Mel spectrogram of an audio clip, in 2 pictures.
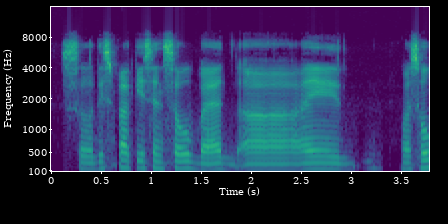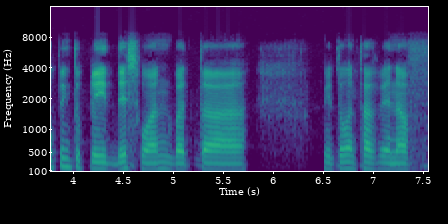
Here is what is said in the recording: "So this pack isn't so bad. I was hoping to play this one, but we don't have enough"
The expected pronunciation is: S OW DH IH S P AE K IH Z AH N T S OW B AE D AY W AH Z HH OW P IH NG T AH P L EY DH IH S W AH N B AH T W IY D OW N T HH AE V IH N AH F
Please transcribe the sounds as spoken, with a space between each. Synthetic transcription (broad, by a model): S OW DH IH S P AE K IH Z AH N T S OW B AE D AY W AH S HH OW P IH NG T AH P L EY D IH S W AH N B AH T W IY D OW N T HH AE V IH N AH F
